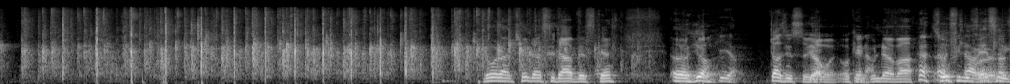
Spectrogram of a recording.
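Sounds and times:
rhythmic sharp claps: 0.0s - 6.6s
roaring applause: 0.0s - 6.6s
speech: 4.8s - 10.0s.

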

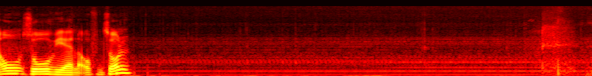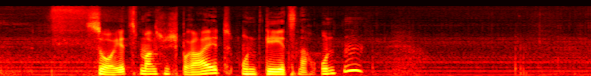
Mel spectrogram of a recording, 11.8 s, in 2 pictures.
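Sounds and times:
speech: 0.0s - 1.4s, 6.9s - 9.7s
ECM espresso machine pump hum pulling a shot: 0.0s - 11.8s
espresso machine hissing noise: 5.9s - 7.0s.

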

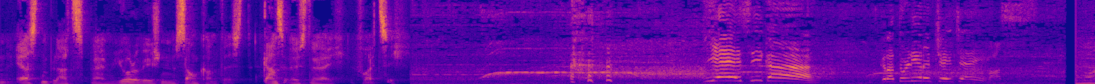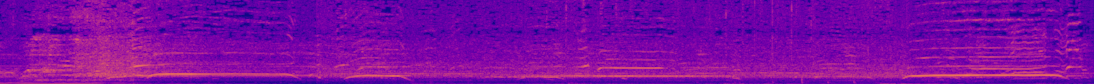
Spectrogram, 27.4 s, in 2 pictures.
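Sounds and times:
speech: 0.0s - 5.7s, 7.1s - 8.0s, 8.8s - 10.4s, 11.0s - 12.7s
large crowd cheering and shouting: 5.2s - 27.3s.

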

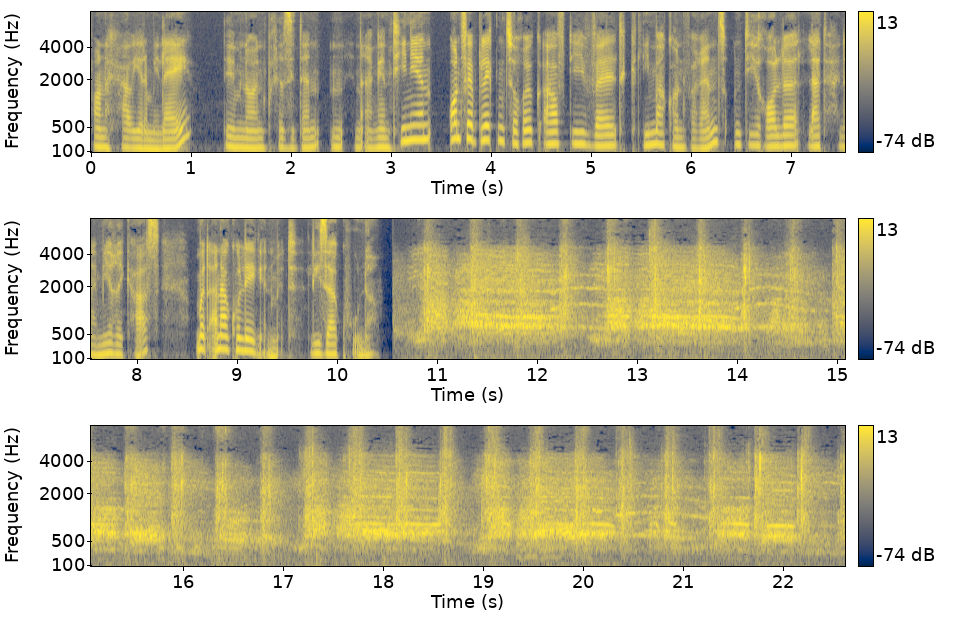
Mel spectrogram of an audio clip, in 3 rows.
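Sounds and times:
speech: 0.0s - 11.1s
protest crowd chanting in the streets of Santiago, Chile: 10.6s - 22.6s
rhythmic claps or thumps keeping time: 10.6s - 22.6s.

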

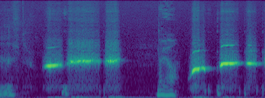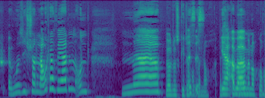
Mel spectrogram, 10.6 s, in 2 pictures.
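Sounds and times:
speech: 0.2s - 0.4s, 1.2s - 1.6s, 3.1s - 3.6s, 5.5s - 10.5s
person whistling weakly: 0.9s - 2.6s, 3.8s - 5.5s.

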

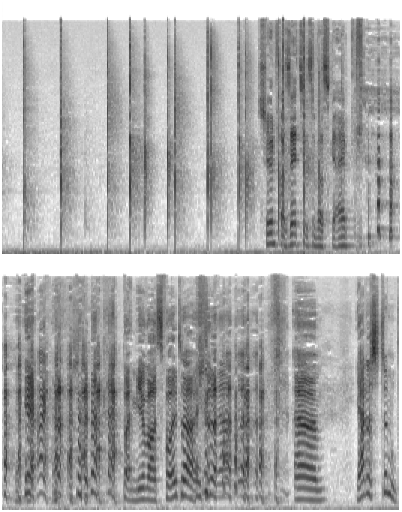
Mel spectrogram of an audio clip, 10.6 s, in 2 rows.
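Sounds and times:
hand clapping a three-two clave rhythm: 0.0s - 4.7s
speech: 3.4s - 10.6s
laughter: 4.7s - 9.6s.

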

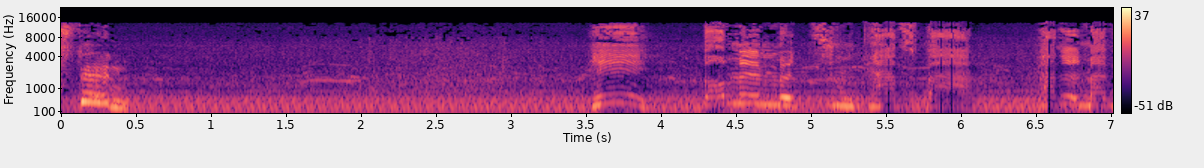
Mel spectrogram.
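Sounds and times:
motorboat with 200 hp outboard motor racing on the Alster: 0.0s - 7.0s
speech: 0.1s - 0.6s, 3.5s - 7.0s
laughter: 0.2s - 7.0s
rushing water: 2.0s - 3.0s.

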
